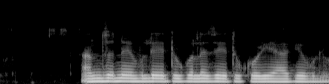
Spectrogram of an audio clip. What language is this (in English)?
Assamese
